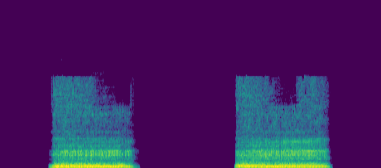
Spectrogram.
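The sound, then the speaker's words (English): A voice imitates a vibrating phone, as a trick to make someone think their phone is going off, with two loud, steady buzzing hums, each about a second long and separated by a short pause, with no talking. “it's so if if you're sitting there and you can trick someone into thinking that their their phone is going and they can't find it, and you can just do this.”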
